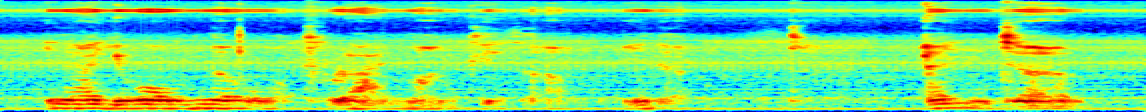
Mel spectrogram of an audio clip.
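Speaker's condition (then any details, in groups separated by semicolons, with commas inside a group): Facial palsy; can barely hear own speech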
